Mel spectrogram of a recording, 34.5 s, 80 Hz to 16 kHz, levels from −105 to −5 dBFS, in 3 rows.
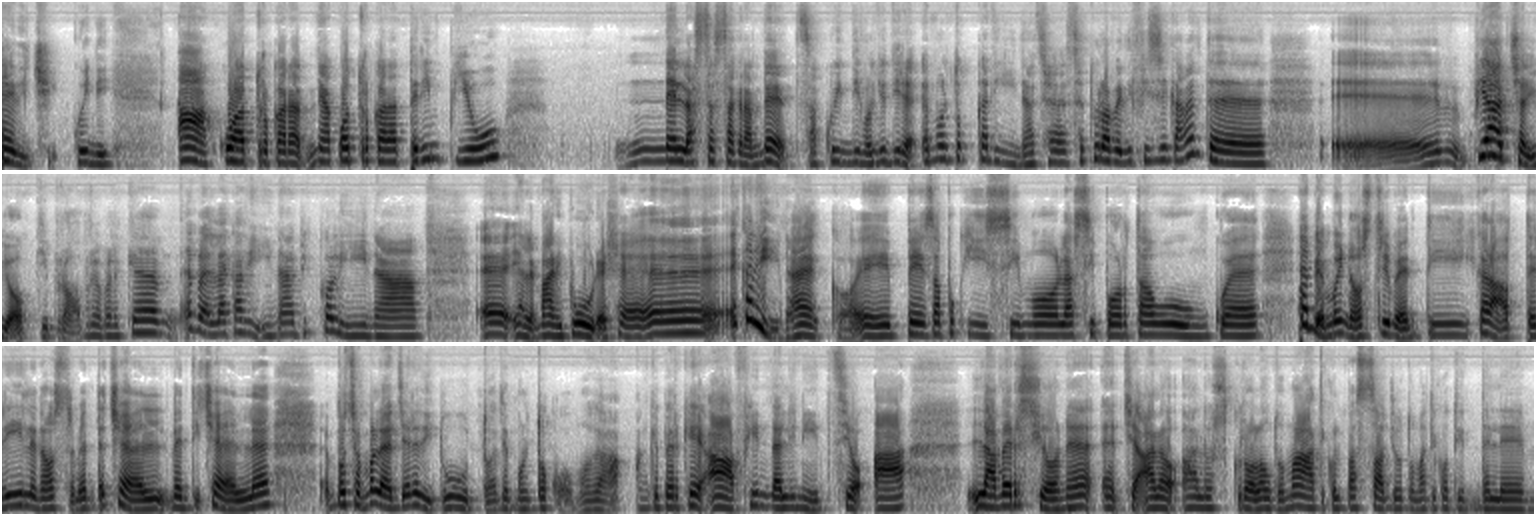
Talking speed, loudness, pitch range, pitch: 165 wpm, -18 LUFS, 185-230 Hz, 200 Hz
